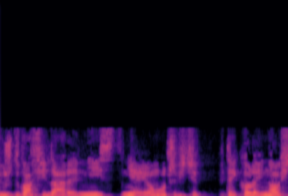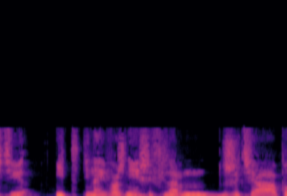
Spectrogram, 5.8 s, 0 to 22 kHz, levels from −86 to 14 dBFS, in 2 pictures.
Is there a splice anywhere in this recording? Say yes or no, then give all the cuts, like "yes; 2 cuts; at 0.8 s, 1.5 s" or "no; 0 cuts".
yes; 2 cuts; at 2.2 s, 3.7 s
